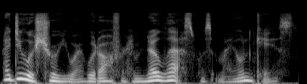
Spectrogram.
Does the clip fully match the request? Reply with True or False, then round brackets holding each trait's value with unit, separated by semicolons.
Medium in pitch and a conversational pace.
False (150 Hz; 295 wpm)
